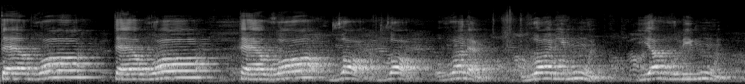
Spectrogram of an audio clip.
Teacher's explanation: حرف الظا يا بنات كده مستعلى مطبق، يعني حرف الظا عندي فوق سقف الحنك لانه مستعلى مطبق، ما ينفعش اقول كذا طرف لساني بس اللي كده مستعلى، لا كل لسانك مستعلى، انا حرف مستعلى يعني اقصى لسان مستعلى مطبق، يعني كل لسان فوق عن سقف الحنك.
